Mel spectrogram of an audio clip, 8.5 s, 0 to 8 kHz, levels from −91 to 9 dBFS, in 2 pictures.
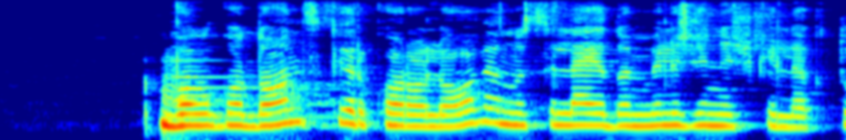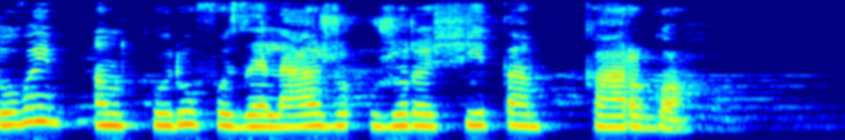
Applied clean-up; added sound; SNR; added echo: classical method WPE with log-MMSE.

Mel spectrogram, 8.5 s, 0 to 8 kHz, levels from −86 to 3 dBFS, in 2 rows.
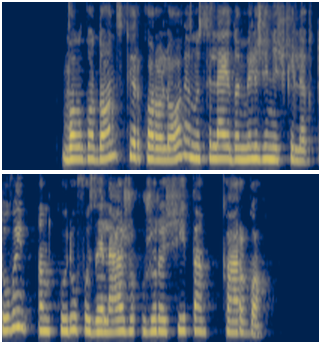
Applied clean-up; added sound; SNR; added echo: neural mask model DeepFilterNet 3.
